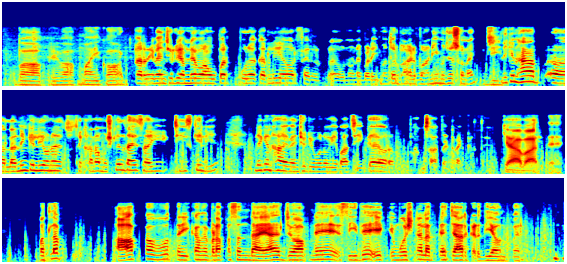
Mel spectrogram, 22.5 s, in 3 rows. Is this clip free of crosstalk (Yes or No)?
Yes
